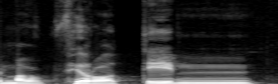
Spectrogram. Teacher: غین مستعلیہ ہے، پر پڑھا جائے گا، را زبر کی وجہ سے پر پڑھا جائے گا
